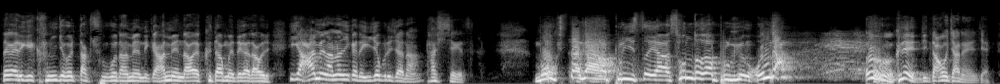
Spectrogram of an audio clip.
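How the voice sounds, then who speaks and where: A middle-aged man delivers a fervent sermon in a somewhat high, very lively voice that swoops widely in pitch. He slips between quiet, chatty asides and sudden loud bursts, acting out the people he quotes. The sound comes from an old cassette tape transferred to digital. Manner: fervent preaching with sudden shouts and acted-out quotes. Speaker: pastor.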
